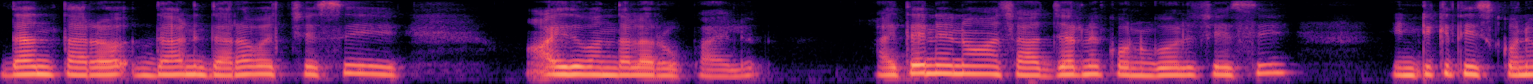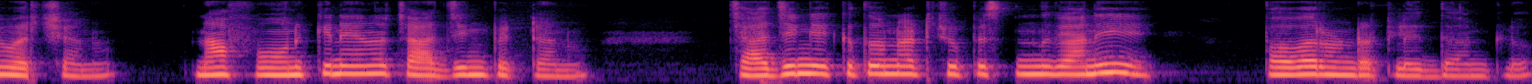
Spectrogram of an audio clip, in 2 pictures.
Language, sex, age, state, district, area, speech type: Telugu, female, 18-30, Andhra Pradesh, East Godavari, rural, spontaneous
